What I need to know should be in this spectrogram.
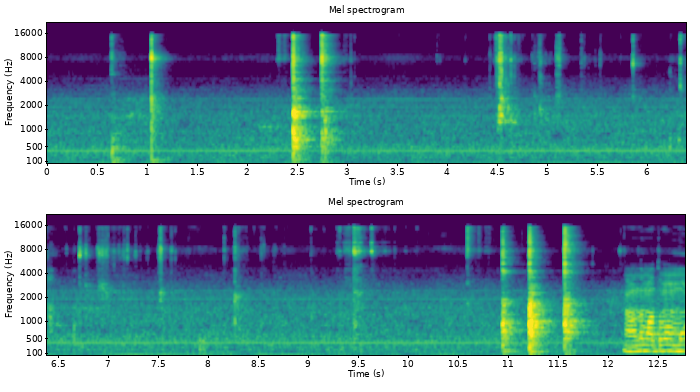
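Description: An egg taps sharply against the rim of a metal bowl.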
